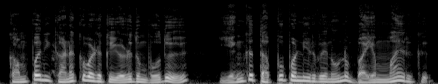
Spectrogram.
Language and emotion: Tamil, fearful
